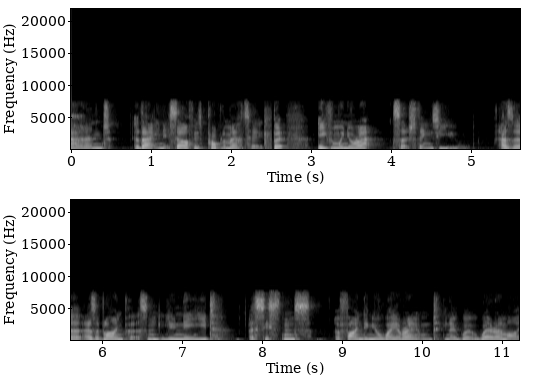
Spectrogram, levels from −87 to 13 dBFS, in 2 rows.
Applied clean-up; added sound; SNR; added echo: none; none; none; none.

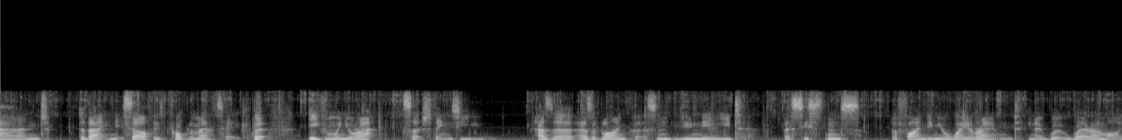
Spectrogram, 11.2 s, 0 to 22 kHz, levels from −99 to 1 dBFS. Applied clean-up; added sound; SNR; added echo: neural separator model SepFormer DNS4.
